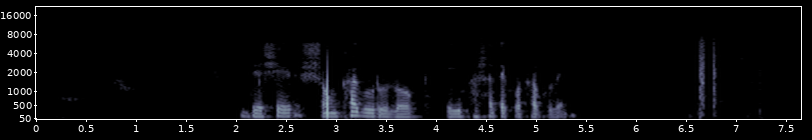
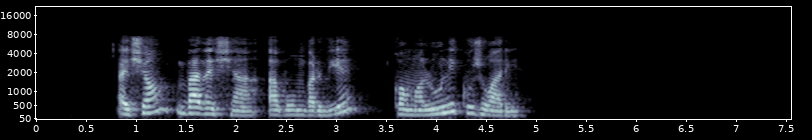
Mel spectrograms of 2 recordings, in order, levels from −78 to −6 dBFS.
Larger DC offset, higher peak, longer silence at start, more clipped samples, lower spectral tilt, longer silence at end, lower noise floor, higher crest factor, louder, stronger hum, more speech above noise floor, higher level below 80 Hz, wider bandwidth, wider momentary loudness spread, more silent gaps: neither; second, -8 dBFS vs -4 dBFS; first, 2.05 s vs 0.8 s; neither; first, -5.5 dB/octave vs -4 dB/octave; second, 0.85 s vs 2.7 s; about the same, -86 dBFS vs -85 dBFS; first, 36 dB vs 24 dB; second, -42 LUFS vs -24 LUFS; neither; second, 46 dB vs 61 dB; about the same, -66 dBFS vs -70 dBFS; about the same, 7.2 kHz vs 7.8 kHz; first, 14 LU vs 8 LU; neither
